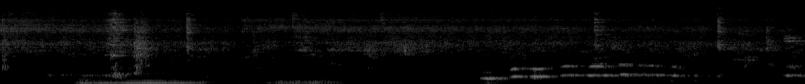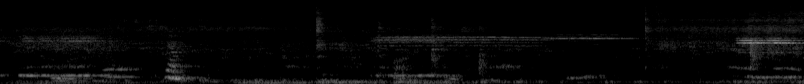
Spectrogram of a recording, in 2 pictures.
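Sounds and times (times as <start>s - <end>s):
crisps sizzling in hot oil: 0.0s - 11.8s, 14.3s - 16.0s
metal spatula clinking and scraping: 1.0s - 2.0s.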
